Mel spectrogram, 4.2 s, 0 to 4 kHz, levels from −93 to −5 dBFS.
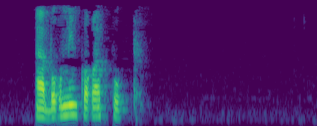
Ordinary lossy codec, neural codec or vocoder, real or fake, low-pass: MP3, 16 kbps; none; real; 3.6 kHz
